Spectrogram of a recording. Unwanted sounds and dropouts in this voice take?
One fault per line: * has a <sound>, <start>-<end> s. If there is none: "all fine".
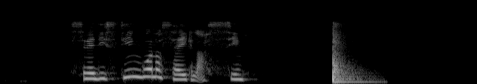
* has a thud, 3.3-3.9 s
